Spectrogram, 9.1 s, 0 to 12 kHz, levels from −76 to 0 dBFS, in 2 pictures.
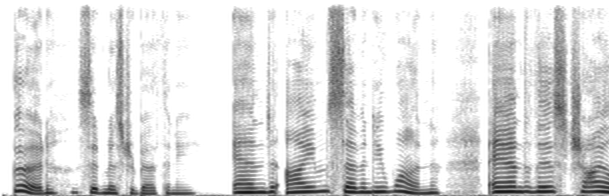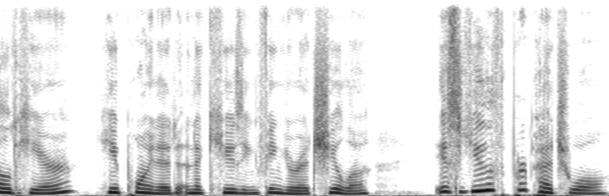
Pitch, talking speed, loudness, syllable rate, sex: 240 Hz, 130 wpm, -17 LUFS, 4.7 syllables/s, female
